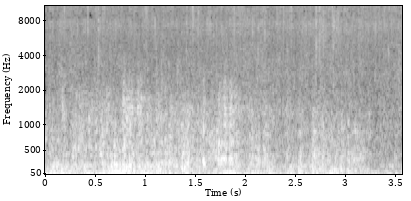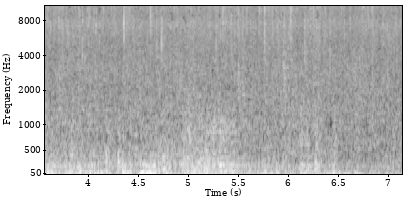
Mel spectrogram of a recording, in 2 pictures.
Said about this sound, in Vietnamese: vẫn có thể dễ dàng nghe thấy tiếng mưa lộp cộp bên ô cửa sổ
